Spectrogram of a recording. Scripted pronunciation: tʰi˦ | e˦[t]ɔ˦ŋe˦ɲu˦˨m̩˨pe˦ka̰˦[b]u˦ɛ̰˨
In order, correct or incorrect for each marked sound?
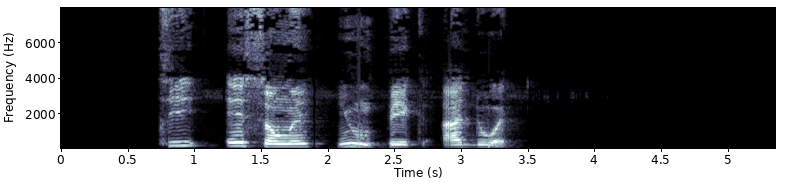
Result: incorrect, incorrect

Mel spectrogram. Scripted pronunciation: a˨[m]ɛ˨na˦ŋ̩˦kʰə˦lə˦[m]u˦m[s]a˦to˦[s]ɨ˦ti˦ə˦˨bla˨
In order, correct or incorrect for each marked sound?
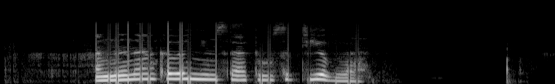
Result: incorrect, incorrect, correct, correct

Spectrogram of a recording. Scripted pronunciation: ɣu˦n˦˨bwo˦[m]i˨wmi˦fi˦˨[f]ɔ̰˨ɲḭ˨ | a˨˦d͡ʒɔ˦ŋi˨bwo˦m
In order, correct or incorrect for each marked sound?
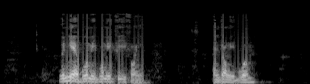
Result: correct, correct

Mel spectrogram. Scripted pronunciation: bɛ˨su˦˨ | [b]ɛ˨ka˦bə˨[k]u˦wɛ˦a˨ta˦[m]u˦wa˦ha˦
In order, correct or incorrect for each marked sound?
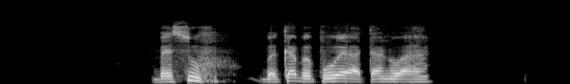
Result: correct, incorrect, incorrect

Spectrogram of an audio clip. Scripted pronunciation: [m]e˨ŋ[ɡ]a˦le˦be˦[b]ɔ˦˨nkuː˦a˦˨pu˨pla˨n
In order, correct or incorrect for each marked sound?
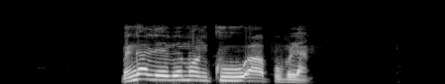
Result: incorrect, correct, incorrect

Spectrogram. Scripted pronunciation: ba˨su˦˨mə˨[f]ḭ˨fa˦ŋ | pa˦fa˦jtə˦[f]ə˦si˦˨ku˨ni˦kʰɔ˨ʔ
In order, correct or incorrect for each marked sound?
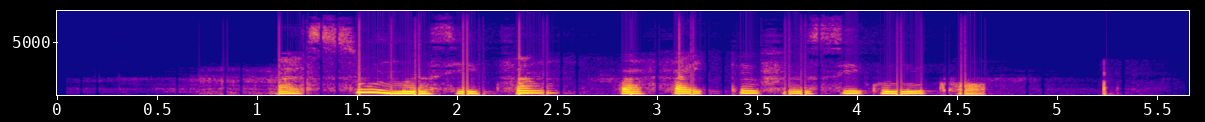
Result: incorrect, correct

